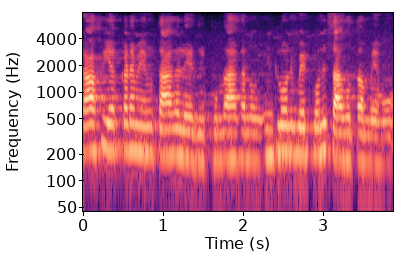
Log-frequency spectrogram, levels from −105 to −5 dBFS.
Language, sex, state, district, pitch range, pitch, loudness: Telugu, female, Andhra Pradesh, Guntur, 175-210 Hz, 190 Hz, -19 LUFS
